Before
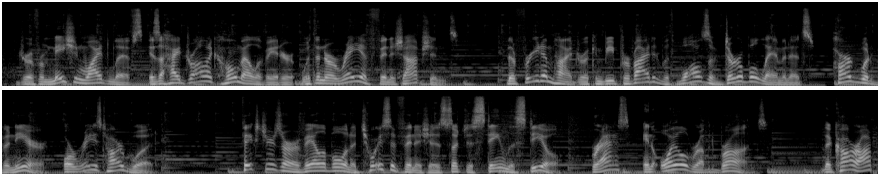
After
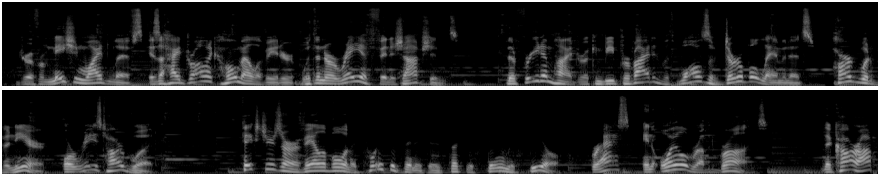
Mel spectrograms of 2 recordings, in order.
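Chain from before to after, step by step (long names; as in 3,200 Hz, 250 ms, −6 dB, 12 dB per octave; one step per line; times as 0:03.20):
noise reduction from a noise print of the clip's start 11 dB
0:12.21–0:14.78: elliptic low-pass filter 1,100 Hz, stop band 50 dB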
